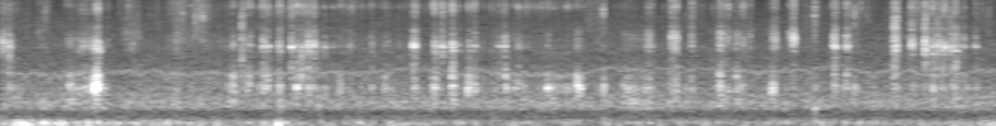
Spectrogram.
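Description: A wooden stylus held in the fingers scratches lines into the coating of a flat, thin, solid black-coated scratch art card lying on a table. The result is quiet, bright, dry scratching in short bursts of strokes, with one sharper scrape near the start.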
